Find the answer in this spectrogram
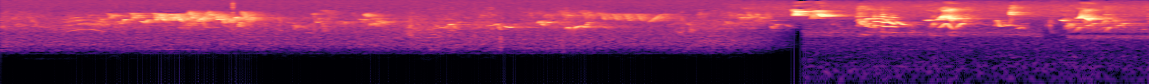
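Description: Forest ambience of small birds chirping and singing over a faint background hiss; about eight seconds in the background changes abruptly and the chirps become louder and more frequent.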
